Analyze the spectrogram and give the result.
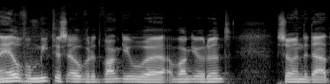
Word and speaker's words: Wagyu: Nee, je hebt nog eh, eh, eh, Wagyu, W-A-G, uh, Griekse I-U. Dat is heel duur, hoor ik. Dat is inderdaad heel duur spreek je uit als wagyu. Want wa betekent Japan en gyu betekent koe.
